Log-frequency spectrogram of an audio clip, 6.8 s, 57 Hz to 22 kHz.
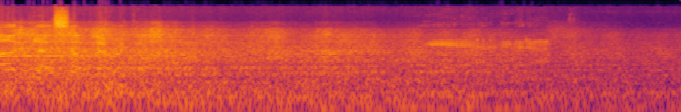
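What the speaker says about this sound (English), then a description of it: "Another Trent engine in it, the Trent 800." Airliner powered by Rolls-Royce Trent 800 engines at London Heathrow, a loud continuous roar with a broad rumble that fades slightly over several seconds, with people talking nearby.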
